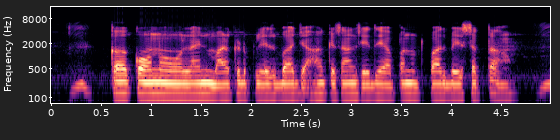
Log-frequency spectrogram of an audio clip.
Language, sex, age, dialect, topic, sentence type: Bhojpuri, male, 25-30, Northern, agriculture, statement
